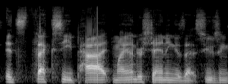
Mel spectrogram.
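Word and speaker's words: Wojcicki: She is a CEO, and I feel deserves the correct pronunciation of her last name. It's Thexy Pat.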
